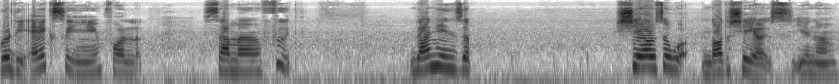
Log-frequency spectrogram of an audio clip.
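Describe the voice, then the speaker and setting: Amid noticeable background noise, a woman with a Chinese accent speaks very slowly at a fairly high pitch, her lively intonation broken by long, frequent pauses. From China, rural Jiangsu village. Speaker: gardening vlogger. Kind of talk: casual storytelling while gardening. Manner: halting, with fillers.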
